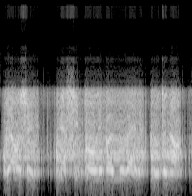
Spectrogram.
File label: dialog, dialogs french; War Thunder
